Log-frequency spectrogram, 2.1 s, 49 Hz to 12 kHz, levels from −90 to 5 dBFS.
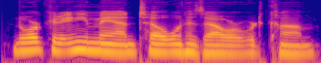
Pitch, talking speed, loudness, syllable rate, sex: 130 Hz, 280 wpm, -15 LUFS, 5.5 syllables/s, male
